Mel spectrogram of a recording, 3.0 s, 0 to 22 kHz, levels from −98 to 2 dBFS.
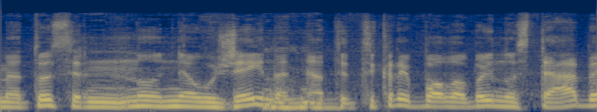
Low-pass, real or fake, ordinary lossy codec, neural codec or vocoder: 14.4 kHz; fake; AAC, 96 kbps; vocoder, 44.1 kHz, 128 mel bands, Pupu-Vocoder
